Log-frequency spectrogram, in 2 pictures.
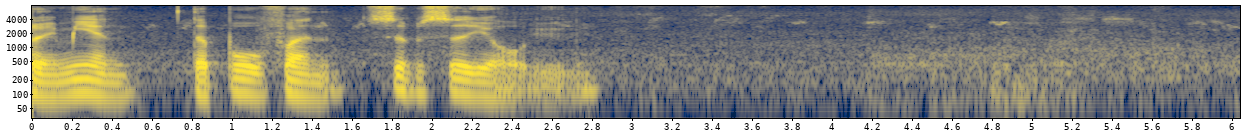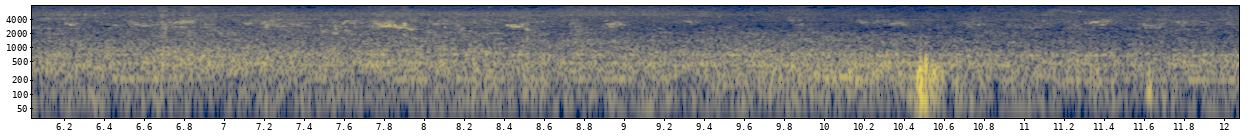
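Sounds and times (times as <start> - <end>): low background hiss: 0.0 - 12.0
small birds chirping: 0.0 - 12.0.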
